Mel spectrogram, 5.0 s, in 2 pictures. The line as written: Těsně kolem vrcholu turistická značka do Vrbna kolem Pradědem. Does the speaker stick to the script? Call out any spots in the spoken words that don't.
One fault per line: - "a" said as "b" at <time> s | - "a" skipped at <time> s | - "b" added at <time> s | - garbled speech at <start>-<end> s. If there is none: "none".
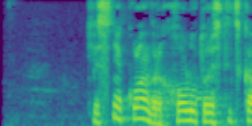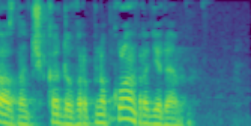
none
